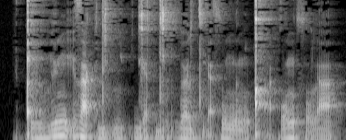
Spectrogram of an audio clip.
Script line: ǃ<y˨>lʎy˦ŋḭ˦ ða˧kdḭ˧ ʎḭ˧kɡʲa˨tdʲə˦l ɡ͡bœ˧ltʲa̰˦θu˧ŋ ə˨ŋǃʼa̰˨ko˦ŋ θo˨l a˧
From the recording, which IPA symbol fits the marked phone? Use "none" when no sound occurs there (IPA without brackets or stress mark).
y˨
